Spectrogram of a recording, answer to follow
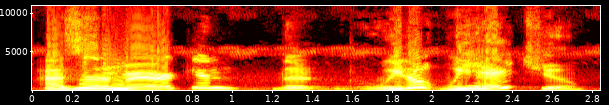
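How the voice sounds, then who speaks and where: Bright, high-voiced man chiming in. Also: very animated, moderate pace, no room sound, low-quality recording. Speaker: call guest. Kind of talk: casual group voice chat.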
